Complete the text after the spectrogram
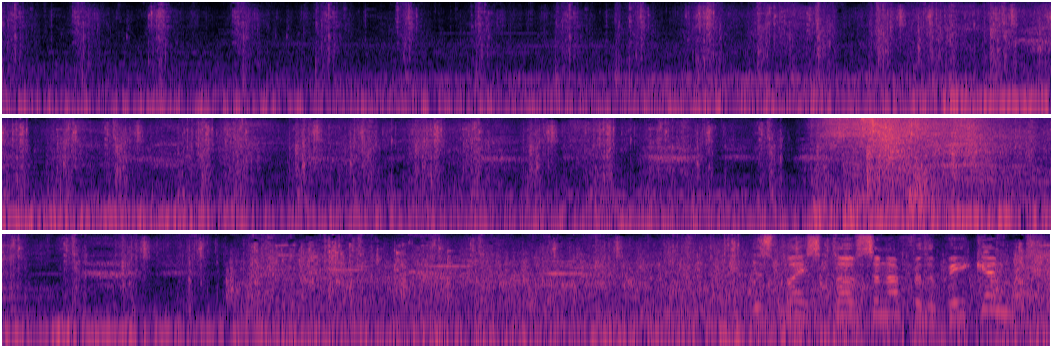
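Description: Heavy armoured footsteps thud rhythmically on stone.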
